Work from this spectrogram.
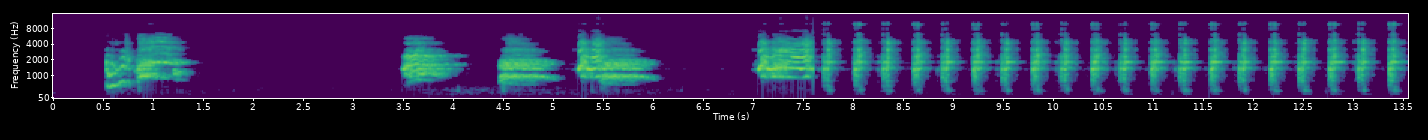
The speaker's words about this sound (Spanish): Y la respuesta es... Claro que sí, es el zorro. Y como dato curioso, los zorros son animales que utilizan mucho su sonido para comunicarse entre ellos.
